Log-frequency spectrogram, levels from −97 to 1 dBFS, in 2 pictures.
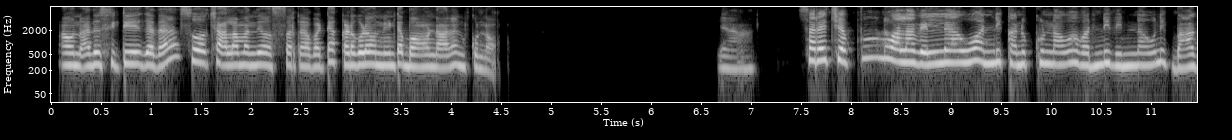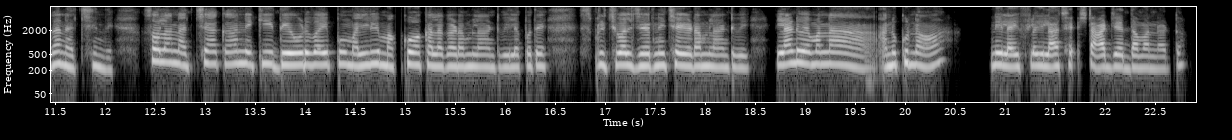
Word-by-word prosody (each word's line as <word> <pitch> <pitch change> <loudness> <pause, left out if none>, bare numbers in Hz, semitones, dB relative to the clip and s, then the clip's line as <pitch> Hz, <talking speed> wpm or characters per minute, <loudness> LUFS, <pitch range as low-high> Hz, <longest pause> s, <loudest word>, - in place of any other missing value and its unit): అవును. 265 -2 +2
అది 275 +3 +2
సిటీ 290 0 -2 0.2
కదా! 255 0 +2 0.2
సో, 335 - -1 0.2
చాలామంది 270 0 +1
వస్తారు 255 +1 -6
కాబట్టి, 245 +1 -3
అక్కడ 270 -3 0
కూడా 280 +1 +5
ఉండింటే 265 +1 0
బాగుండనని 235 0 -1
అనుకున్నావు. 235 -6 -7 2.3
యాహ్! 215 -1 -11 0.6
సరే 350 -1 +5
చెప్పు. 340 +3 +1 0.2
నువ్వు 380 -3 +3
అలా 315 -1 +4
వెళ్ళావు, 305 +2 +2
అన్ని 300 +1 0
కనుక్కున్నావు, 280 0 -2
అవన్నీ 265 +2 0
విన్నావు, 260 +1 -2
నీకు 295 -6 -8
బాగా 250 +5 0
నచ్చింది. 230 -1 -5 0.4
సో, - - -9
అలా 320 -1 +1
నచ్చాక 285 +3 -3 0.2
నీకీ 285 +1 -1 0.2
దేవుడి 270 0 +7
వైపు 275 +1 +1
మళ్ళీ 265 +3 +1
మక్కువ 245 +4 +2
కలగడం 245 -1 0
లాంటివి? 235 -1 -5
లేకపోతే 250 +1 -3 0.4
స్పిరిచువల్ 270 0 +1
జర్నీ 255 +1 +3
చేయడం 250 -1 +3
లాంటివి, 235 -1 -4 0.3
ఇలాంటివి 295 +2 +5
ఏమన్నా 285 0 0 0.5
అనుకున్నావా? 270 -1 0 0.6
నీ 270 - +6
లైఫ్‌లో 245 +2 -1
ఇలా 240 0 +3
చే 275 - -4
స్టార్ట్ 230 +1 +1
చేద్దాం 230 -1 -2
అన్నట్టు. 215 +3 -10
265 Hz, 135 wpm, -23 LUFS, 245-285 Hz, 2.3 s, దేవుడి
